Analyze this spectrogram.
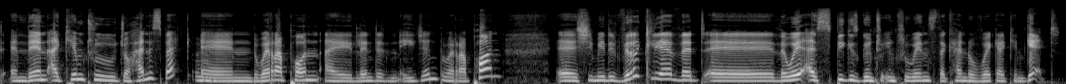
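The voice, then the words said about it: Suburban South African school accent. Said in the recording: “this accent. It was as far as I could get, as close as I could get to sounding like I went to those suburb schools”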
